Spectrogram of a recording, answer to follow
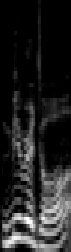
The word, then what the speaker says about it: Mirador: for the uninitiated, Mirador, obviously, Wealth. Yep. That is the correct pronunciation.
